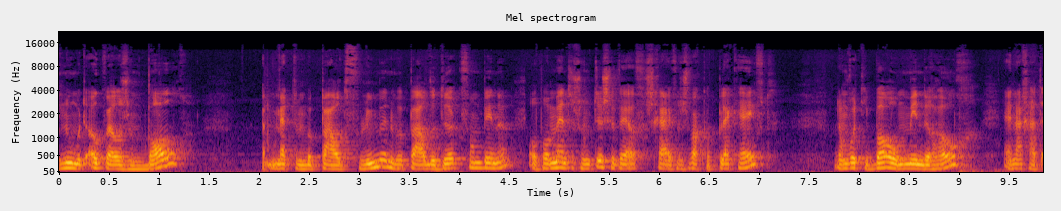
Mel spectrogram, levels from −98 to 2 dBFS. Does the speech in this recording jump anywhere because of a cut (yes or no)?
yes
